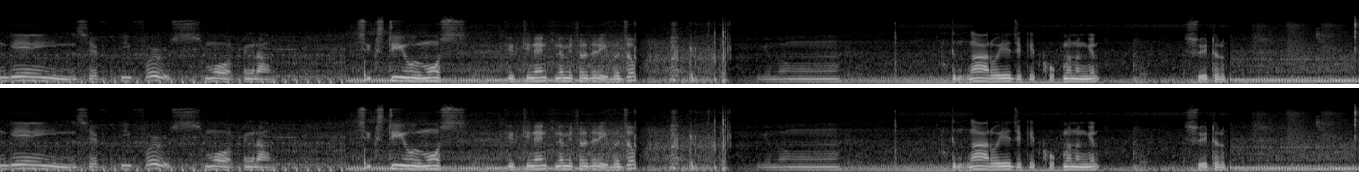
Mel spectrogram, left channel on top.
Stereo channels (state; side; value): identical; both; correlation 1.00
